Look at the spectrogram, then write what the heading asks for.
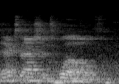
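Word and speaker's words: X Æ A-12: It's super crazy when you see it actually written out, because he uses that A-E combo letter that nobody uses since the 1400s. So it's pronounced X-Ash-A-12.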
